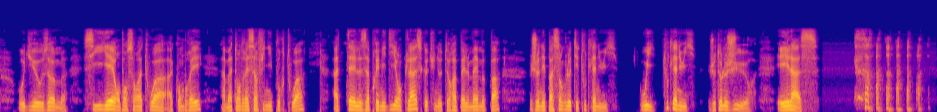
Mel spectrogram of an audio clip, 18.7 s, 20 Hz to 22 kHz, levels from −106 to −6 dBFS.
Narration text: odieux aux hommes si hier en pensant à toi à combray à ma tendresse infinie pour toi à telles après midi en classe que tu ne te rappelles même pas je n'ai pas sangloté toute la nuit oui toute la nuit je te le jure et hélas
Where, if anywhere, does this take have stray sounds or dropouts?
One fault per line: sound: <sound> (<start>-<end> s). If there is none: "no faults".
sound: laugh (17.1-18.6 s)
